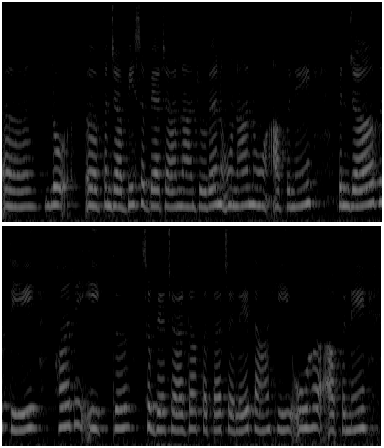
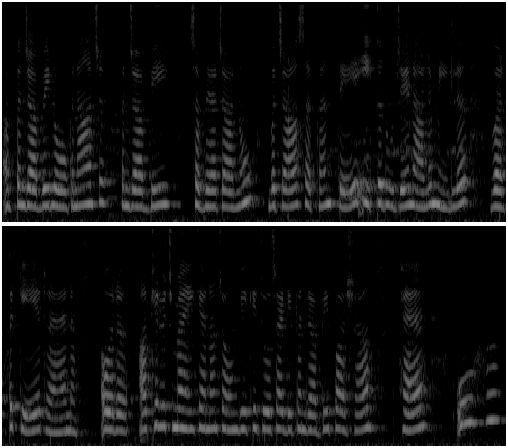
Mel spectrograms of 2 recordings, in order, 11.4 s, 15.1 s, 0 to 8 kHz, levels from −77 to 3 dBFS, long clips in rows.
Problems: background sounds at intervals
